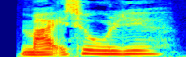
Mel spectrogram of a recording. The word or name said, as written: majsolie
